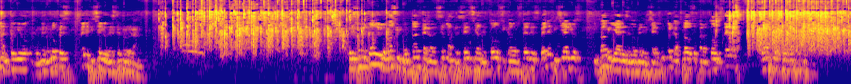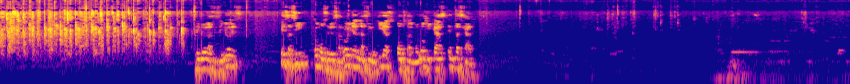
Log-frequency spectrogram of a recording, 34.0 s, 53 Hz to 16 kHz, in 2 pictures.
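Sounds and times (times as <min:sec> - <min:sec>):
audience applauding: 0:03.2 - 0:07.9, 0:14.3 - 0:21.0.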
